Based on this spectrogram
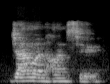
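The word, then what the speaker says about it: Djimon Hounsou: answer is right but mispronounce this was another great guests because Djimon Honsou it's Jonalyn haan-soo and i missed it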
